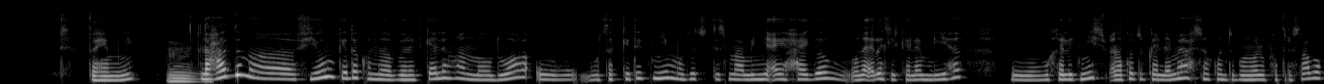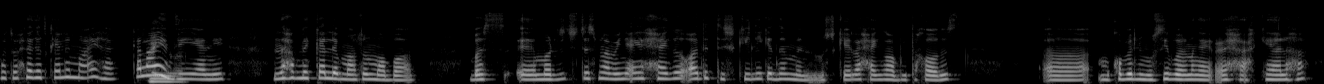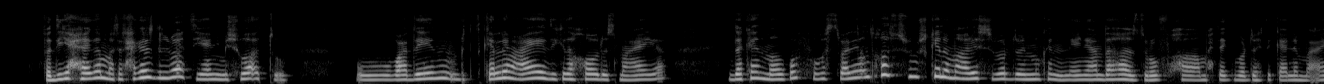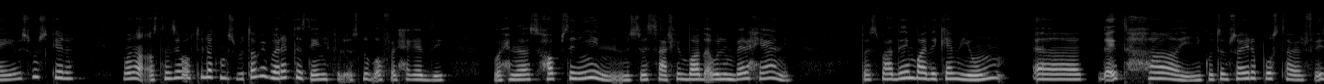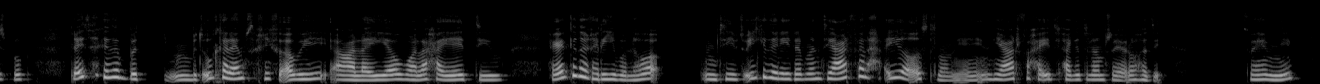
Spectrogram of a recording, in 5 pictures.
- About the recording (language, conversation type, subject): Arabic, advice, ليه بقبل أدخل في علاقات مُتعبة تاني وتالت؟
- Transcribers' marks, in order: tapping; in English: "مشيّرة بوست"; in English: "مشيّراها"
